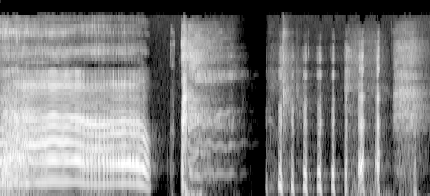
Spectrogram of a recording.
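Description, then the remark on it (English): A child's voice imitates an angry pig: a long, strained, harmonic squeal lasting about a second and a half, a short squeak, then a rapid burst of choppy grunting snorts, loud. “That's an angry pig.”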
